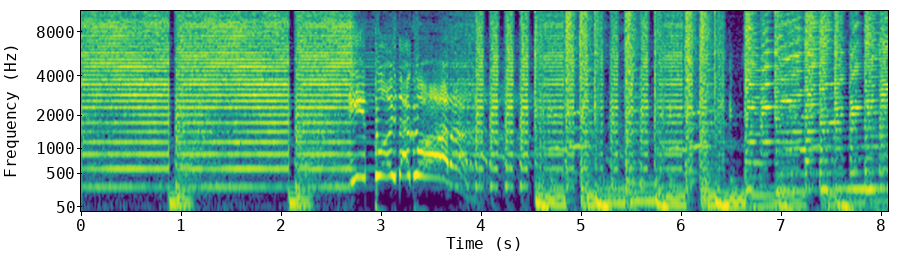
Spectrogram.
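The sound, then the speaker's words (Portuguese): Truck air horns from a convoy of rigs blare in several loud, sustained blasts over pounding dance music, while voices call out along with the beat. “Olha a buzina das nossas carretas aí acionada.”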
